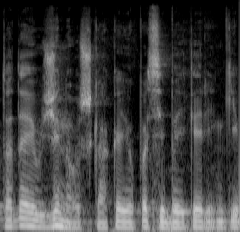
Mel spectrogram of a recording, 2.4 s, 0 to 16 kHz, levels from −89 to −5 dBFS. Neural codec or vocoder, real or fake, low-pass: none; real; 14.4 kHz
